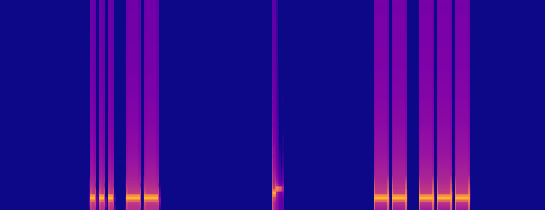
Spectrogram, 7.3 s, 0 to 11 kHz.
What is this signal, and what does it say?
Morse code, heard as a keyed tone, about 19 wpm, 700 Hz. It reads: SM MO
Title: Top Two Letter Combinations in Words 20wpm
